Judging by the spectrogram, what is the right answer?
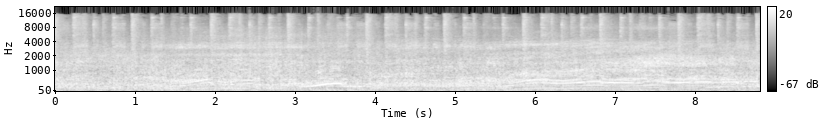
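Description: Super Sedan race car engines revving up and down as the cars pass, their pitch rising and falling, over background music.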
